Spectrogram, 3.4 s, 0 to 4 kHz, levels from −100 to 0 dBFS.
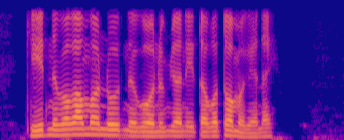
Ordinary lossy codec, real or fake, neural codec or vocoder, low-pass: none; real; none; 3.6 kHz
